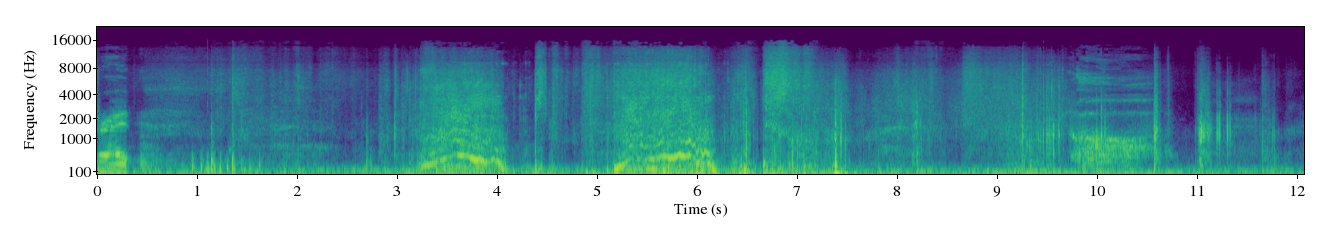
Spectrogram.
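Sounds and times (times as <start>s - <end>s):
zipper pulled: 3.0s - 7.5s.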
